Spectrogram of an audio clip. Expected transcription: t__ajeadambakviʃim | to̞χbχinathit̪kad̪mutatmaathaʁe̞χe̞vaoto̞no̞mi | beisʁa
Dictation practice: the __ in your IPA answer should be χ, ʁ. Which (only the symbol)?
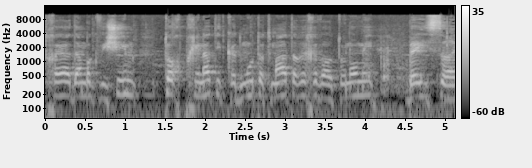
χ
